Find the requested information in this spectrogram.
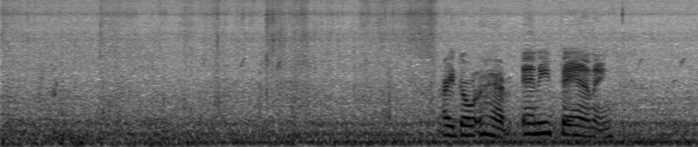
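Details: A honey bee swarm hums steadily in early May after a nectar dearth, caught by a beekeeper; a continuous low buzzing drone runs throughout, and a person starts talking over it in the last two seconds.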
